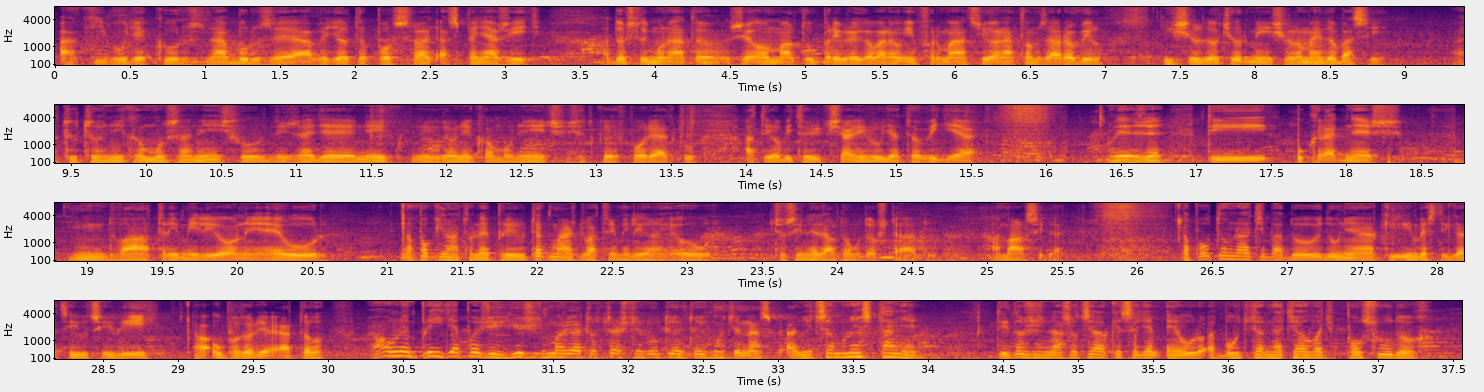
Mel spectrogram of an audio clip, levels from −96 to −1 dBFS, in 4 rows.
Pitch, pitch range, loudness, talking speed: 95 Hz, 90-130 Hz, -18 LUFS, 205 wpm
